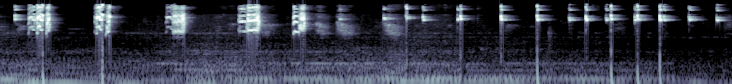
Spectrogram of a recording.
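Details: Lovebird giving harsh, buzzy squawks at first, then a quickening series of short, piercing high chirps with clicks, over a low background hum.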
